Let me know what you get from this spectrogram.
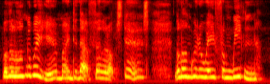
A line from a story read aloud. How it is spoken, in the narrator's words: yawned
